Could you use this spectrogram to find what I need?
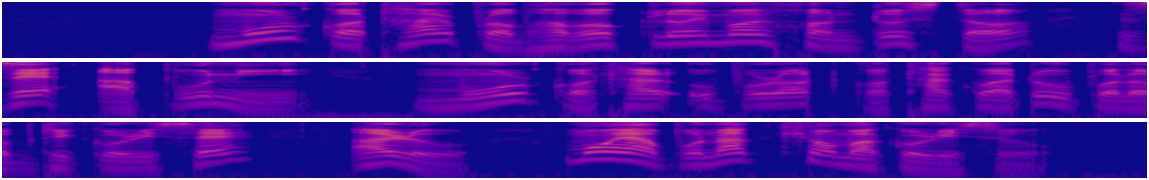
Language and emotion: Assamese, happy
